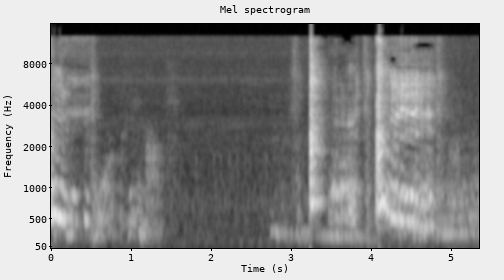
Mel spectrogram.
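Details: Elvis the English bulldog making funny noises: short grumbling sounds at first, a quiet pause, then two loud, strained whining moans that fall in pitch, followed by a low hum.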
